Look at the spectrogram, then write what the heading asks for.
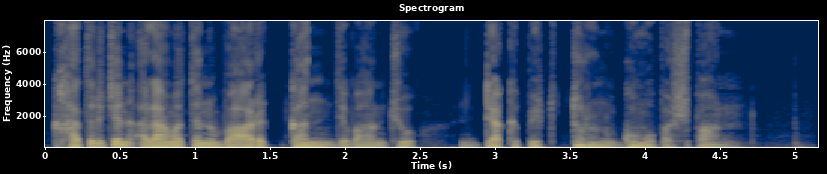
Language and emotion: Kashmiri, fearful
